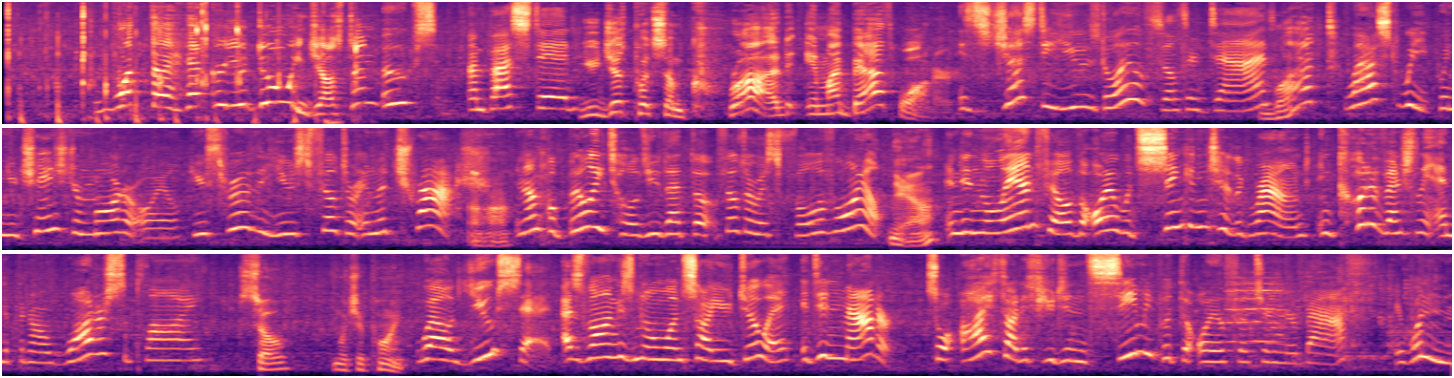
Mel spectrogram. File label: english; bathtub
